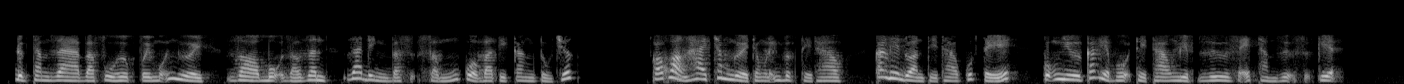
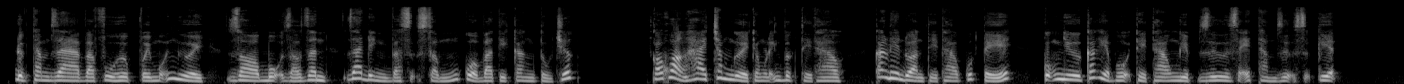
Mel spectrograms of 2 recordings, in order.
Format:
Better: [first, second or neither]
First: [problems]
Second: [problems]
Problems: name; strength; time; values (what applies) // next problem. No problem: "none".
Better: second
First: garbled, watery; badly; nothing above 4 kHz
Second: garbled, watery; slightly; nothing above 15 kHz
